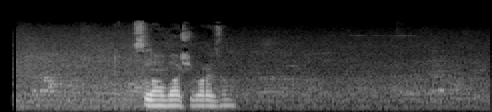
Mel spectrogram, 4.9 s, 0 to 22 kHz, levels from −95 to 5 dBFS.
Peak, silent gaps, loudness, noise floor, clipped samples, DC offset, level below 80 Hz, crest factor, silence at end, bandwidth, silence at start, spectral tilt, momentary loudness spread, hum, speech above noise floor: -4 dBFS; none; -22 LUFS; -51 dBFS; under 0.1%; under 0.1%; -70 dBFS; 22 dB; 0.5 s; 11.5 kHz; 0.15 s; -6 dB/octave; 25 LU; none; 31 dB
